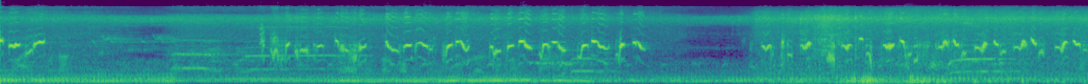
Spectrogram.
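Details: Yellow-vented bulbul song used to call a rival and lure other bulbuls into singing: repeated bubbly chattering phrases, with faint steady tones and low background noise beneath.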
